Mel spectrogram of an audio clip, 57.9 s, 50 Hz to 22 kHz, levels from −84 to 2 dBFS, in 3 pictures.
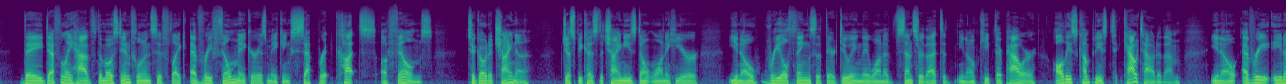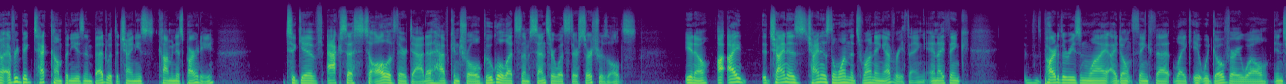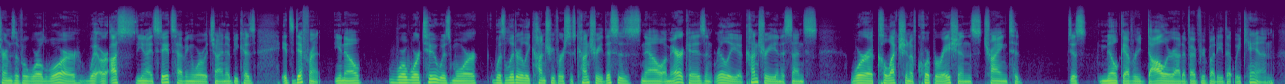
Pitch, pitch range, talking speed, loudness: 110 Hz, 100-120 Hz, 185 wpm, -21 LUFS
